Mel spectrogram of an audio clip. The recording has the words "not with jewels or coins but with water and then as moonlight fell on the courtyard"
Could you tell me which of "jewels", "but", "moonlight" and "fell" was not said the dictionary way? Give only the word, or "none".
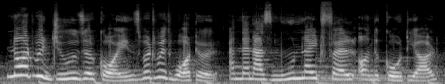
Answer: none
